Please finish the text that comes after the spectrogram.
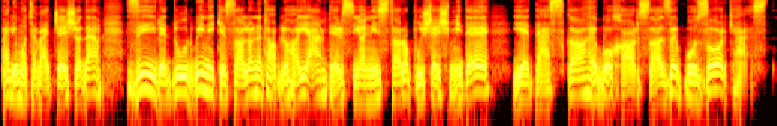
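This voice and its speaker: A woman reading as an older female gang leader who lays out a heist plan firmly and deliberately. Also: very deep voice, lively intonation, dry recording, studio quality, voice pushed down. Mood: scheming, instructing. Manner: firm, explaining slowly and deliberately.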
